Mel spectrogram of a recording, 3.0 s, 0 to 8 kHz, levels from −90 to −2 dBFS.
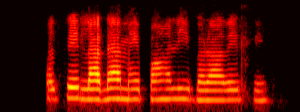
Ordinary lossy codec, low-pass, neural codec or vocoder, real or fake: Opus, 16 kbps; 7.2 kHz; codec, 24 kHz, 0.9 kbps, WavTokenizer, medium speech release version 1; fake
